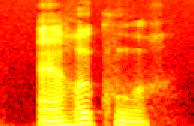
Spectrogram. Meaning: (noun) 1. recourse, resort, way out 2. appeal; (verb) inflection of recourir: 1. first/second-person singular present indicative 2. second-person singular imperative
- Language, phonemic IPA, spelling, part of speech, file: French, /ʁə.kuʁ/, recours, noun / verb, Fr-recours.ogg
